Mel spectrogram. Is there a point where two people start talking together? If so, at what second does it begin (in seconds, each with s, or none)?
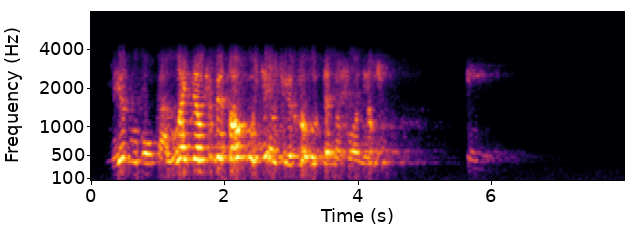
1.3 s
